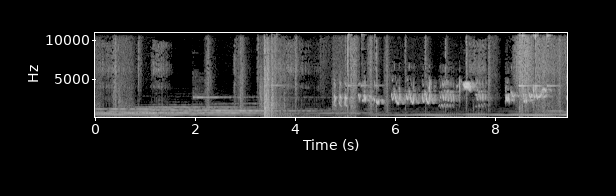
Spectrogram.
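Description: Quick bright twitters from a barn swallow in What Remains of Edith Finch come in scattered bursts over a steady ambient drone, broken by a few dull thuds and bumps.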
